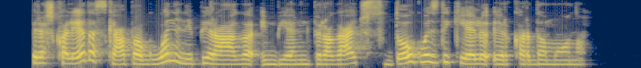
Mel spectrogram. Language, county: Lithuanian, Panevėžys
